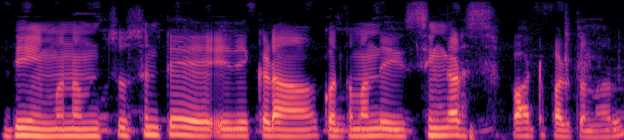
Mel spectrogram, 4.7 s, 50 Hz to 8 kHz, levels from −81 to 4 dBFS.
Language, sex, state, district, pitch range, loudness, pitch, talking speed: Telugu, male, Andhra Pradesh, Sri Satya Sai, 140-155 Hz, -18 LUFS, 145 Hz, 115 wpm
